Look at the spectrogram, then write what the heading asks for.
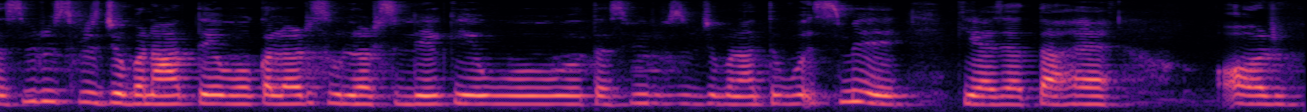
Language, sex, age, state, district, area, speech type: Urdu, female, 30-45, Bihar, Darbhanga, rural, spontaneous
